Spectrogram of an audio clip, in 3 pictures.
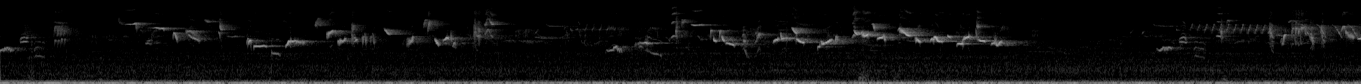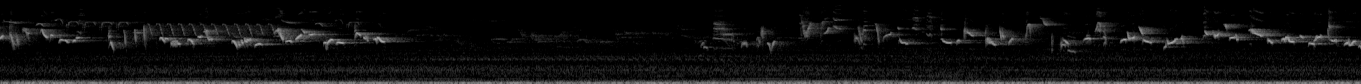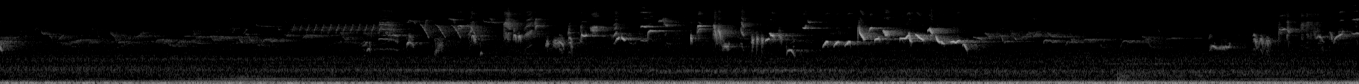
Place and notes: edge of park Pszczelnik, Siemianowice Śląskie - Eurasian black cap
at the edge of park Pszczelnik, Eurasian black cap (Mönchsgrasmücke in german) in tree above me, quite unimpressed of my presence
(Sony PCM D50, DPA4060)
